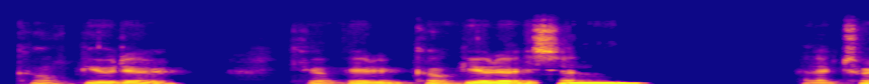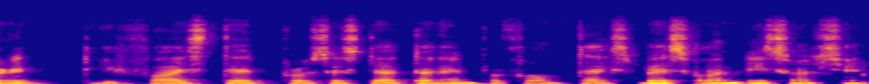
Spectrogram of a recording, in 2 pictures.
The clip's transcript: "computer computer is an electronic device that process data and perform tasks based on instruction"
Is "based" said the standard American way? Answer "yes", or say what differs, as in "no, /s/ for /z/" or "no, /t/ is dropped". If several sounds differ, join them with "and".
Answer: no, /t/ is dropped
